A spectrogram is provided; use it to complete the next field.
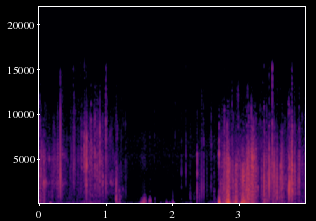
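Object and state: Silicone microphone ears being scratched.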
